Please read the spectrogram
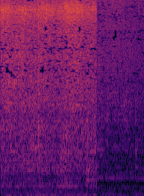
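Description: Chopped tomatoes sizzling in hot oil with fried onions in a pan as they are stirred in with a wooden spatula. The sizzle drops abruptly to a quieter hiss about one and a half seconds in.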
